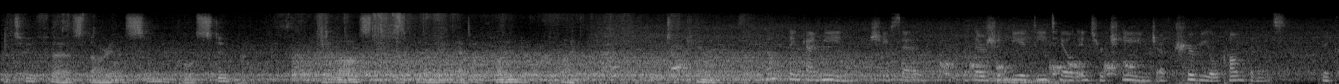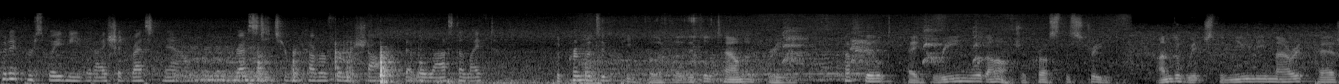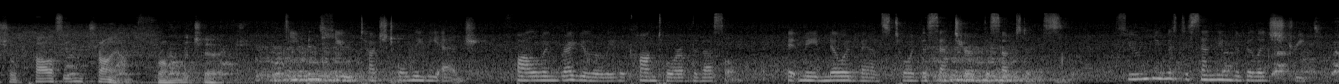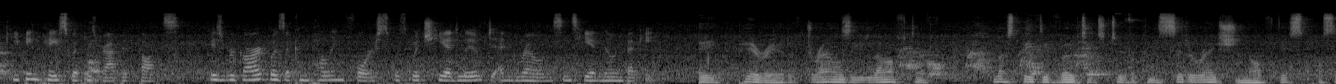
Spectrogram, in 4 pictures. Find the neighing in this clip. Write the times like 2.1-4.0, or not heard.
15.1-16.2, 29.3-30.9, 36.0-37.5.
